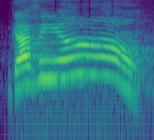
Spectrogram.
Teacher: gavião, a sílaba mais forte é a última, então a gente classifica ela como oxítona.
